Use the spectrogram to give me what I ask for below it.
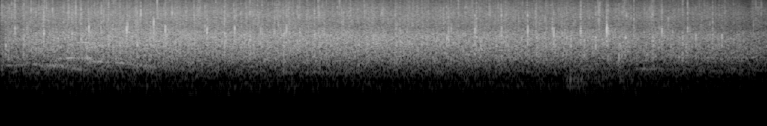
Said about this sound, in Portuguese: Pode aplaudir isso.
